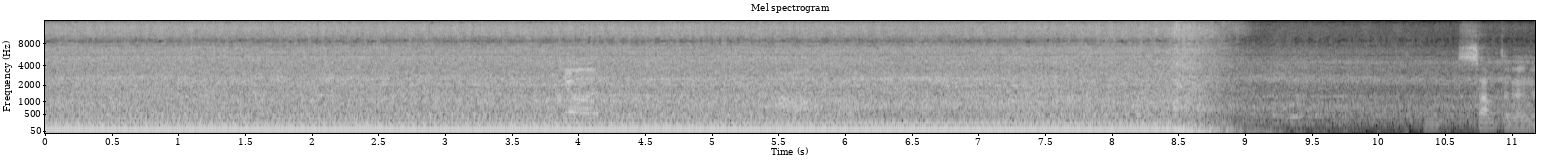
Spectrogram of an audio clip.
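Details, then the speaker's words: Twin-turbo SBC 350 V8 rat rod at idle, just got running: loud, deep idle with a regular knock about four per second, like something bouncing or a valve hitting, then shuts off; the owner wonders if something welded in the header dropped in. "it was really weird though it didn't do it and i just started it up randomly and it just it sounded like something was bouncing off the back of something sounds like a valve hitting something or on knocker"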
